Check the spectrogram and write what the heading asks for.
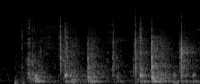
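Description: A quick run of light knocks and taps, about eight to ten in two seconds: framed photographs being picked up and set down on a counter top.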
